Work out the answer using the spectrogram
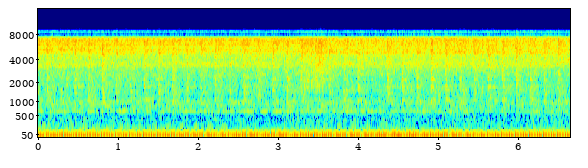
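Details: Renault 12 estate engine at steady idle: light, somewhat uneven ticking over the engine's low drone; something is noisy but the cause is unclear; unidentified engine noise.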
